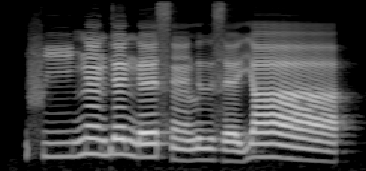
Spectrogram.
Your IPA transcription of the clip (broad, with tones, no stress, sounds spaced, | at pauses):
f iː˧ ŋ ɛ̃˦ ɡ ɛ˦ ŋ ɛ˧ s ɛ̃˨ l ɨ˨ z ɛ˨ j aː˦˨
